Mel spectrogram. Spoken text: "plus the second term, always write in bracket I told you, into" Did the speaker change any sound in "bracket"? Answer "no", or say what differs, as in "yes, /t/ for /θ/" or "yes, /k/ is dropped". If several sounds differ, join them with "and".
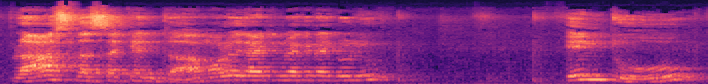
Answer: yes, /ɹ/ is dropped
